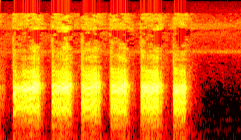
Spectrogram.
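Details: Wild hen red junglefowl calling to find a mate, giving six harsh, evenly spaced squawks about two per second, each bright and nasal, with silence around them.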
